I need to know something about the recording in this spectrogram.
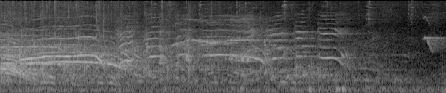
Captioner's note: crowd cheering and applauding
